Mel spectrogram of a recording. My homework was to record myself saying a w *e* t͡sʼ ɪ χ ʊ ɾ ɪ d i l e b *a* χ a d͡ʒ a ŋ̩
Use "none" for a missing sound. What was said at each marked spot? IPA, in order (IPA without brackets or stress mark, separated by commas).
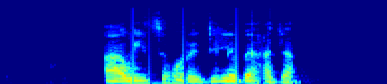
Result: i, ɛ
